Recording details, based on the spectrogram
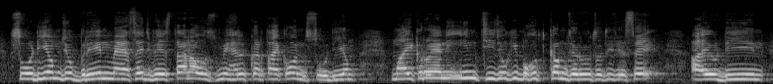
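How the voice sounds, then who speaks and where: High-voiced male exam-prep science teacher. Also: gravelly, a little mellow. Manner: asks the class questions and answers them himself; explains step by step, repeating key terms.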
